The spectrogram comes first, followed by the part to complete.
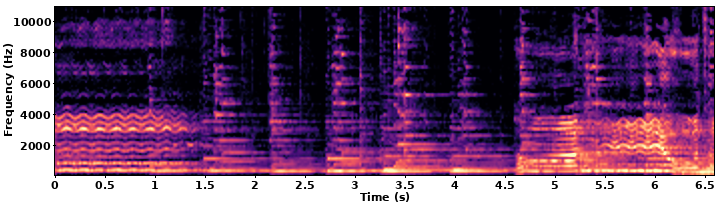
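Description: Concert harp plucking a slow run of single notes under a mezzo-soprano's voice. The voice holds a note with vibrato that fades about a second in, and it swoops back up into another held note near the end.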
